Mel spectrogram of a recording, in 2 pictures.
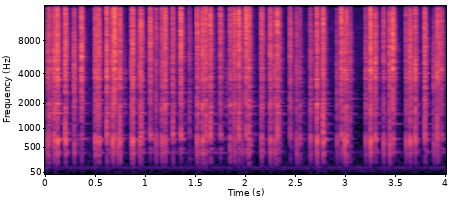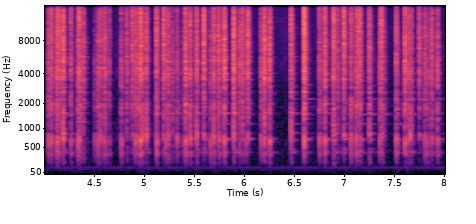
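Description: A small, flat, rectangular blue metal tin with a printed bow, hollow inside, is tapped quickly with long fingernails on its lid and edge. The result is a rapid, uneven run of dry, clicky taps with a hollow midrange tone around 640 Hz and a bright edge. Each tap dies away almost instantly.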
